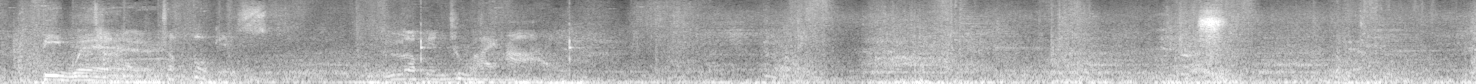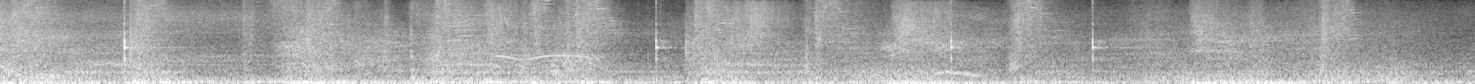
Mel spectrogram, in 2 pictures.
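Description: Magic spells crackle and burst again and again in a fight.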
